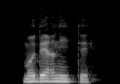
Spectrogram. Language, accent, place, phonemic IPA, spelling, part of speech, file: French, France, Lyon, /mɔ.dɛʁ.ni.te/, modernité, noun, LL-Q150 (fra)-modernité.wav
- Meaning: modernity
